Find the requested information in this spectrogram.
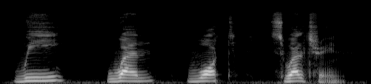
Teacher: W is voiced bilabial glide or approximant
